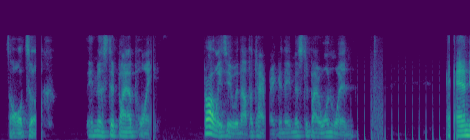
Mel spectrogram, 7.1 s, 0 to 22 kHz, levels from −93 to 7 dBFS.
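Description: Speech carried over a wideband ADPCM-coded call shows packet loss at 0.54 s after "all it", 2.24 s, 3.98 s after "probably two without the", and 6.71 s. Gaps of 70 to 100 ms, some scattered, leave abrupt silences, and the decoder's predictor resynchronises afterward. From 5.08 s, after "missed it by one", Wi-Fi interference adds ticking every 102.4 ms, about 25 dB below the speech, from a nearby radio's beacons being rectified.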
